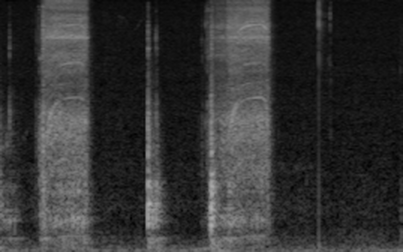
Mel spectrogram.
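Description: Cordless drill/driver backing hinge screws out of the storefront door frame, running in two short spurts of about half a second each, with a brief blip between them.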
